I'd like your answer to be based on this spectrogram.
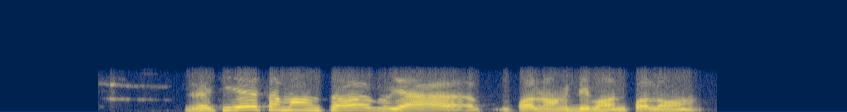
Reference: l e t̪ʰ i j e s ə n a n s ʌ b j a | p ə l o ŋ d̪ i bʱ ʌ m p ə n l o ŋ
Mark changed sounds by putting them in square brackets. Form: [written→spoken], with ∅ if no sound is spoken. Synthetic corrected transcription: l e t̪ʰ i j e s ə [n→m] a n s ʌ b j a | p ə l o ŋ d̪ i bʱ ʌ [m→n] p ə [n→∅] l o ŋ

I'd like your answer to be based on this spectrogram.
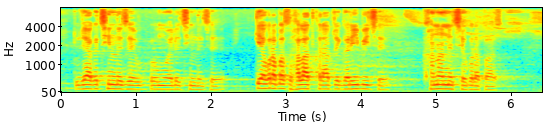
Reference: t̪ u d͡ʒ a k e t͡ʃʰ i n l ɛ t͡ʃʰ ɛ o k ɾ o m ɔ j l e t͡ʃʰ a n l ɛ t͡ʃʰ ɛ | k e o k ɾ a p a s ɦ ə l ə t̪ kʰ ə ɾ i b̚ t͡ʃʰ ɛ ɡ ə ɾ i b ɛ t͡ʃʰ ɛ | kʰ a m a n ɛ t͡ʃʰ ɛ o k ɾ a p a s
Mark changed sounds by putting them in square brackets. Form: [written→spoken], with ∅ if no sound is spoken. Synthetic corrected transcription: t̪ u d͡ʒ a k e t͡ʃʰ i n l ɛ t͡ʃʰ ɛ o k ɾ o m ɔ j l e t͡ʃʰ [a→i] n l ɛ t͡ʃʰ ɛ | k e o k ɾ a p a s ɦ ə l [ə→a] t̪ kʰ ə ɾ [i→a] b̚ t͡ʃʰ ɛ ɡ ə ɾ i b [ɛ→i] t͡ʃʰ ɛ | kʰ a [m→n] a n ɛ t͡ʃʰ ɛ o k ɾ a p a s

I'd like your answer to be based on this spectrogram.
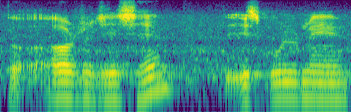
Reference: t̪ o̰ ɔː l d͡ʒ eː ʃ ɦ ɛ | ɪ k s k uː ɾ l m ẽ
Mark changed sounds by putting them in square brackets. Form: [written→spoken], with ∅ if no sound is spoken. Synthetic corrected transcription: t̪ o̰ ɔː [l→ɾ] d͡ʒ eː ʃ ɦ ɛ | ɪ [k→∅] s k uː [ɾ→∅] l m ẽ

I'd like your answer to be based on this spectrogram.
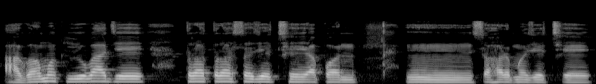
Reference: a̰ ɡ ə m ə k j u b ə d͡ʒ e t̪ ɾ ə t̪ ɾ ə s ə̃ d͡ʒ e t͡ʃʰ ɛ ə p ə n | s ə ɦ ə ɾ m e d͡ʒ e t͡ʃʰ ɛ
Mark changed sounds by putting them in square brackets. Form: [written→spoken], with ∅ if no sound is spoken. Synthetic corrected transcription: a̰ ɡ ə m ə k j u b [ə→a] d͡ʒ e t̪ ɾ ə t̪ ɾ ə s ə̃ d͡ʒ e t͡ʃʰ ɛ ə p ə n | s ə ɦ ə ɾ m e d͡ʒ e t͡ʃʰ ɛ

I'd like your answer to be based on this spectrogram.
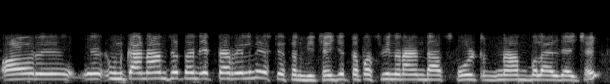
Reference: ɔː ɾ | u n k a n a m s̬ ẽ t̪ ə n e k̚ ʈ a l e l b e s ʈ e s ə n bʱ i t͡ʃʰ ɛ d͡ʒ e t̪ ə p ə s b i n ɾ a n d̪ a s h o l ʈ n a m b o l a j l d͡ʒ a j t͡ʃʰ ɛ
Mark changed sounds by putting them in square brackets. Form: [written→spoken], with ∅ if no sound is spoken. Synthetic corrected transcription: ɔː ɾ | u n k a n a m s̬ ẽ t̪ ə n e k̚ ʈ a [l→ɾ] e l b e s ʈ e s ə n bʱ i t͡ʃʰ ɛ d͡ʒ e t̪ ə p ə s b i n ɾ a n d̪ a s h o l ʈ n a m b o l a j l d͡ʒ a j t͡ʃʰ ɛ

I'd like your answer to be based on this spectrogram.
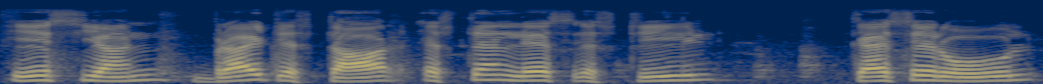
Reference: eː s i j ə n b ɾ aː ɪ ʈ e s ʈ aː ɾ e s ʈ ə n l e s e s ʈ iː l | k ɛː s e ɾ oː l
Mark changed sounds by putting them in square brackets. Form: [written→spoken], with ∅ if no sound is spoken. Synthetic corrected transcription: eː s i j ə n b ɾ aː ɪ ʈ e s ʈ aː ɾ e s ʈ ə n l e s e s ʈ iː l | k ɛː s e ɾ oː l

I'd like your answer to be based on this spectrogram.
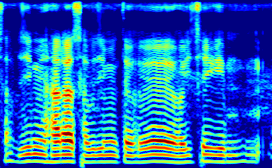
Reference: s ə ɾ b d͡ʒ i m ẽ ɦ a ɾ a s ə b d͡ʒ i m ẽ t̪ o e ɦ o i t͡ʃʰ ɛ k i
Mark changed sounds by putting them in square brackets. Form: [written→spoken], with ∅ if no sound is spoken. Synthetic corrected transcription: s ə [ɾ→∅] b d͡ʒ i m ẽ ɦ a ɾ a s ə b d͡ʒ i m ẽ t̪ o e ɦ o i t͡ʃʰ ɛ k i

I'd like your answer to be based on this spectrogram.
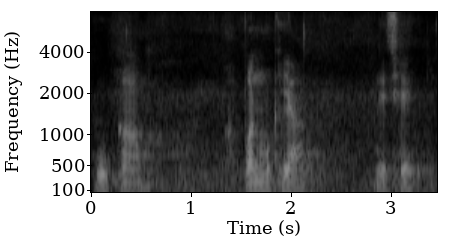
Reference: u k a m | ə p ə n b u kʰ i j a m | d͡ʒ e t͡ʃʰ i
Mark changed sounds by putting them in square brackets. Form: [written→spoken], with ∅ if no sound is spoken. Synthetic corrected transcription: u k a m | ə p ə n [b→m] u kʰ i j a [m→∅] | d͡ʒ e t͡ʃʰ [i→ɛ]

